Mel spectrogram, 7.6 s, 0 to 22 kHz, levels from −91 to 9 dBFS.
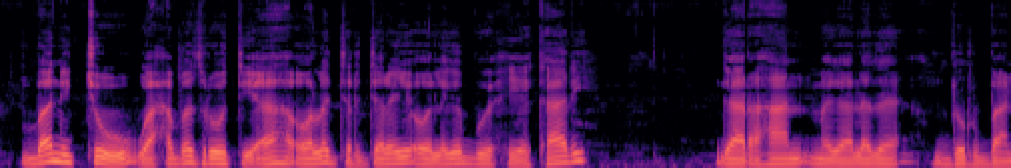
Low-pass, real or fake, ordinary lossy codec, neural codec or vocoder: none; real; none; none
